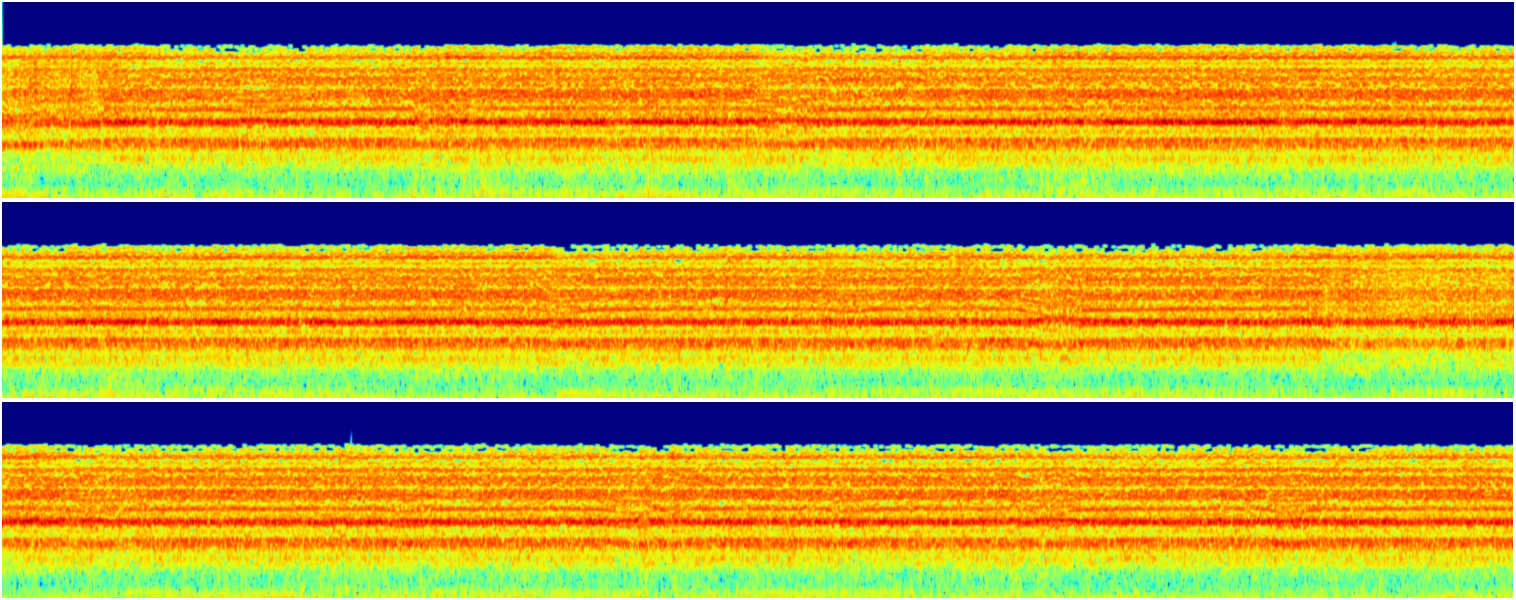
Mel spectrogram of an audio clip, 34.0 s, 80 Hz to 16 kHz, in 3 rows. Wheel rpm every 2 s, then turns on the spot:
150, 160, 160, 160, 160, 160, 160, 160, 160, 160, 160, 160, 160, 160, 160, 160, 160.
none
